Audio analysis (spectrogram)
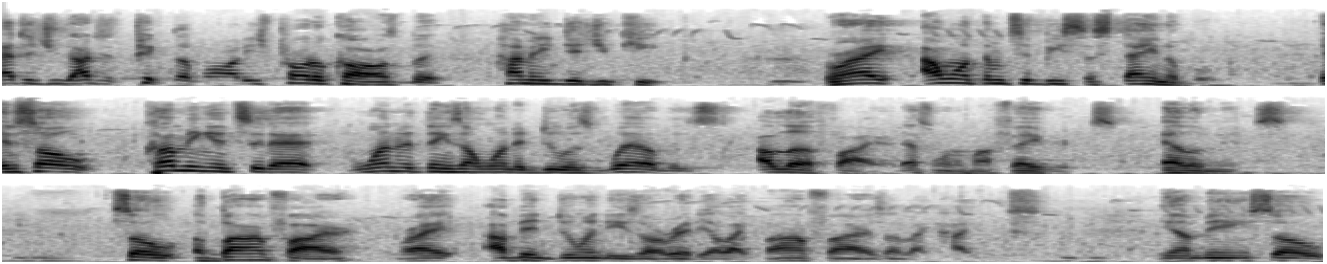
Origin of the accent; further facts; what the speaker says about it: St. Louis, Missouri, United States; Growing up in St. Louis, I've lost more friends than I have out there.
